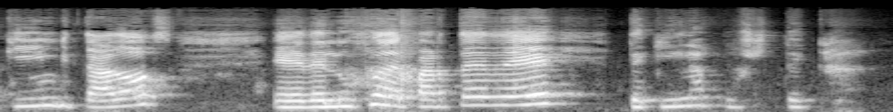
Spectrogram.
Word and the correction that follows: Pochteca: Y si lo dije bien, ¿verdad? Pochteca. Pochteca.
